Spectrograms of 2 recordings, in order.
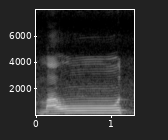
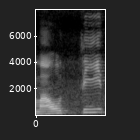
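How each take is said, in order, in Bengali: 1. শব্দটি শেষ হয় খালি t ব্যঞ্জনধ্বনিতে। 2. শব্দটি শেষ হয় চূড়ান্ত i স্বরধ্বনিতে। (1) "অক্ফ করতে হবে" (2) "আর মাউতি থাকবে না"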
